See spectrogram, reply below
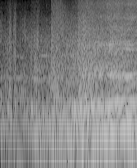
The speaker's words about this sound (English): then zooms off on the bike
